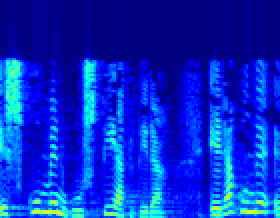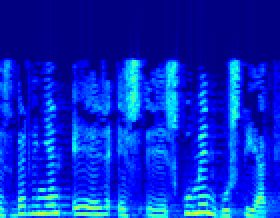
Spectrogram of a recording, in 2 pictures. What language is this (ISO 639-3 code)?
eus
